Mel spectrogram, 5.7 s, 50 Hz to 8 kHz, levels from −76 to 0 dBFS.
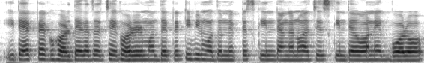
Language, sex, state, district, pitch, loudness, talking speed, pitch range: Bengali, female, Tripura, West Tripura, 210 Hz, -16 LUFS, 180 wpm, 210-215 Hz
